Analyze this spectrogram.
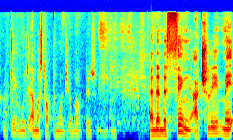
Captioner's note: soft laughter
